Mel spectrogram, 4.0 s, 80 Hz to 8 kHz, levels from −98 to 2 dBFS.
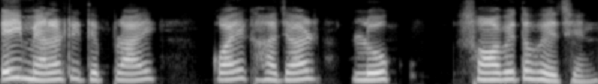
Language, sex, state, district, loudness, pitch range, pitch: Bengali, female, West Bengal, Jhargram, -19 LUFS, 245-280 Hz, 255 Hz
